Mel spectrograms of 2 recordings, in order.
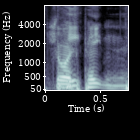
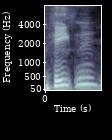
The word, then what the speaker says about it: Paton: We almost had a double Rick Spielman influence because Rick's right-hand man is at George Payton. – Payton? Yes. – It's spelled like Patton, though, right? – Yeah, P-A-T-O-N. – Oh, P-A-T-O-N. Okay, yeah. I thought there was a second T in there.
